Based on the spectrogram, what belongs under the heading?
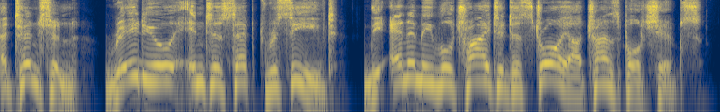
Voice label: MESSAGE ENEMY DAMAGE TRANSPORT START, EN GB; World Of Warships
